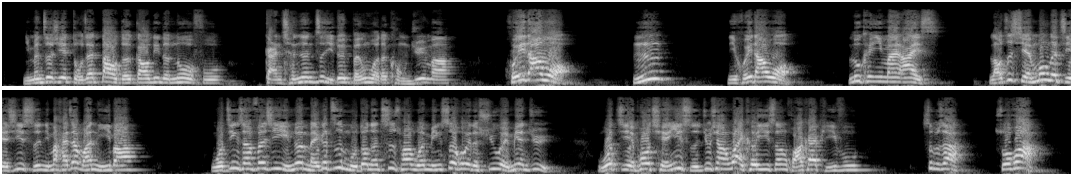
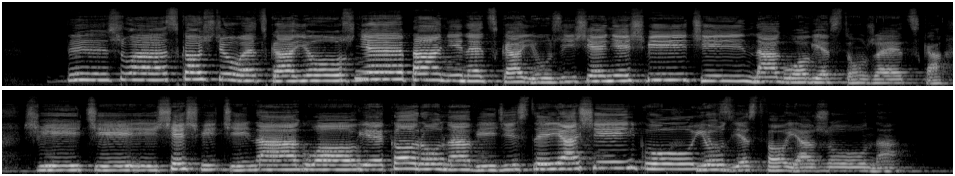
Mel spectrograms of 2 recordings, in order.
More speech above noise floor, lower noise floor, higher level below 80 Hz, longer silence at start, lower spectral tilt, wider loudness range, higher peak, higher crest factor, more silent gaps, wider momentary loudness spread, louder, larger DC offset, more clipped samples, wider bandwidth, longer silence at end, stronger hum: first, 52 dB vs 40 dB; about the same, -64 dBFS vs -62 dBFS; first, -46 dBFS vs -68 dBFS; second, 0.2 s vs 0.65 s; about the same, -4 dB/octave vs -4 dB/octave; second, 2 LU vs 5 LU; first, 0 dBFS vs -6 dBFS; about the same, 12 dB vs 16 dB; first, 9.58-9.72 s vs none; about the same, 10 LU vs 9 LU; first, -12 LUFS vs -22 LUFS; neither; neither; about the same, 15.5 kHz vs 16.5 kHz; about the same, 0.3 s vs 0.35 s; neither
